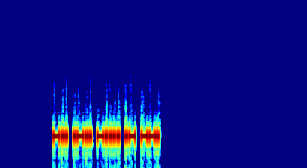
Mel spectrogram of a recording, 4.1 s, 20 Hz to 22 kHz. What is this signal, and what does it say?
Morse code, heard as a keyed tone, about 46 wpm, 700 Hz. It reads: DL6AG
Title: DXCC-100 Call Signs - 5 Characters - 45wpm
